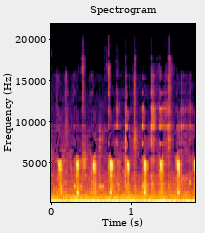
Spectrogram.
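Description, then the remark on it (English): A steady, rapid ticking of a 25-second countdown timer during a word-association game round, roughly four ticks per second, sharp and clear over a low droning musical bed with no voices. “Good answers, and you still had 9 seconds left on your clock.”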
